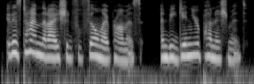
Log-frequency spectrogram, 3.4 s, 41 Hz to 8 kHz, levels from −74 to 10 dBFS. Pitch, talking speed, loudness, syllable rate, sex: 230 Hz, 230 wpm, -17 LUFS, 6.5 syllables/s, female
